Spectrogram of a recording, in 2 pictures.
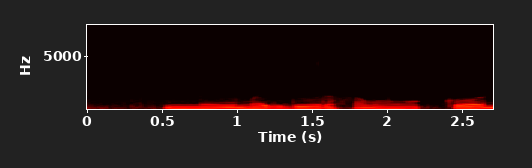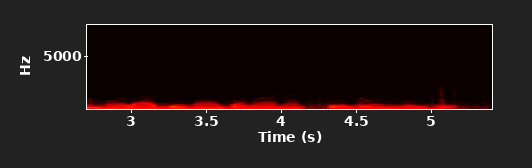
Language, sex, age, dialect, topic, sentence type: Chhattisgarhi, male, 18-24, Northern/Bhandar, banking, question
